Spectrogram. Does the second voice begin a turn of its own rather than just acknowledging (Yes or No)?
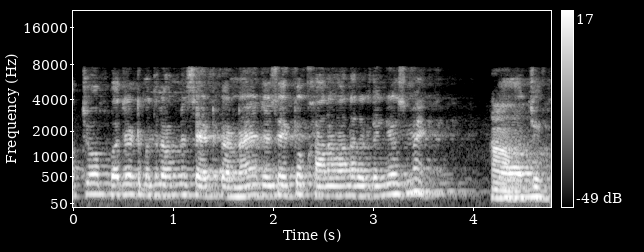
No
